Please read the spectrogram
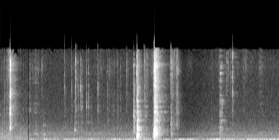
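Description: Metal clicks and clanks of a stovetop pressure cooker's lid being unlocked and lifted off once its pressure is gone, with two sharp metal clinks about two seconds in.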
